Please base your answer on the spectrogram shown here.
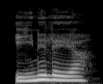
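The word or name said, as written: enelærere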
